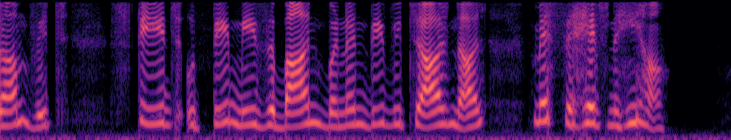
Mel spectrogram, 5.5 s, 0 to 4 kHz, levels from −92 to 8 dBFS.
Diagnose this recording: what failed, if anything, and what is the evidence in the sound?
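Nothing failed here: the speech comes through without a single dropout, click, glitch or other disturbance anywhere in the recording, so there's nothing to diagnose.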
